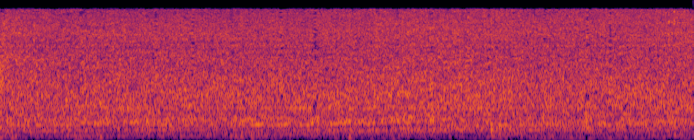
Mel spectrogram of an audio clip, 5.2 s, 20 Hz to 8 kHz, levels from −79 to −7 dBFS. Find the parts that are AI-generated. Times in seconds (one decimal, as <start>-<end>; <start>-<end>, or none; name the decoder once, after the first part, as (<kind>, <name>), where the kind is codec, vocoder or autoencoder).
0.0-1.0 (vocoder, Vocos); 2.5-3.8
